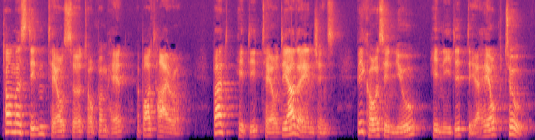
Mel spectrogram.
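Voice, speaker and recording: A man reading a children's bedtime story aloud in a deliberate, expressive storytelling manner. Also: mid-range voice. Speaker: storybook reader. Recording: roomy, echoey sound.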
